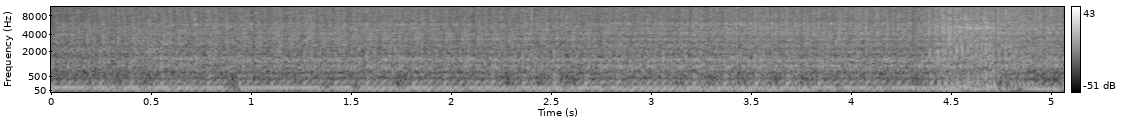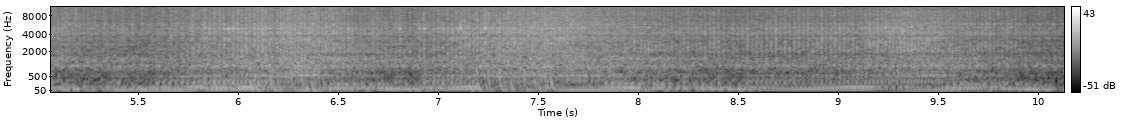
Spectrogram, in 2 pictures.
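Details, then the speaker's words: Vintage British motorcycle idling on a new temporary ignition system lashed to the frame, with new plug wires and timing set: steady even idle beat, no misfires or stumbles; runs real smooth, best it's ever sounded. "I mean, it really sounds good, real smooth. I'm happy."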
